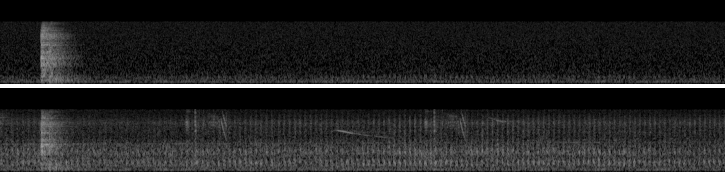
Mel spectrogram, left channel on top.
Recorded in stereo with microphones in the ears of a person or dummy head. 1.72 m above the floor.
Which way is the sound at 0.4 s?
15° right (ahead or behind).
